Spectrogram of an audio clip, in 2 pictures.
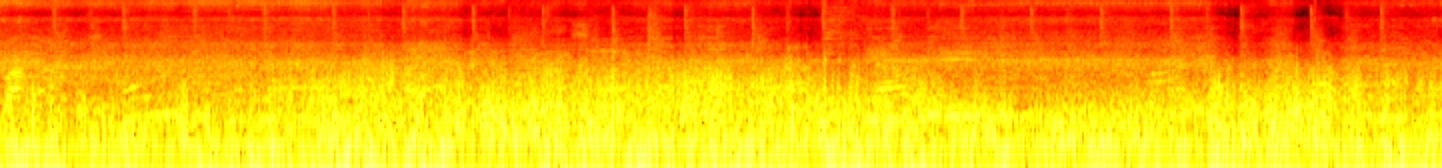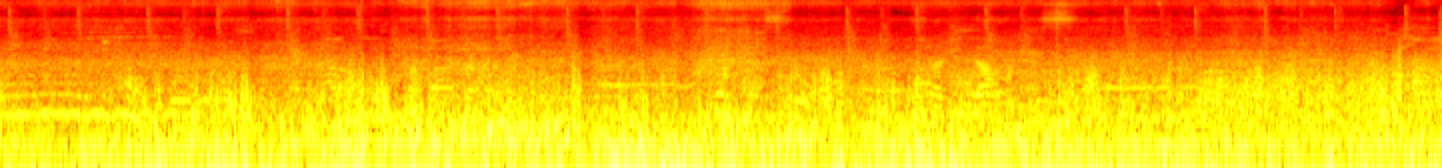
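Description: Steady wind buffeting the microphone and road noise from a moving vehicle.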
